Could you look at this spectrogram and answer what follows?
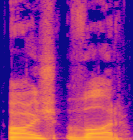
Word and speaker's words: Ajvar: And for the chatters correcting me on the pronunciation, I don't give a fuck. That's how you say it in Turkish. Ajvar.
